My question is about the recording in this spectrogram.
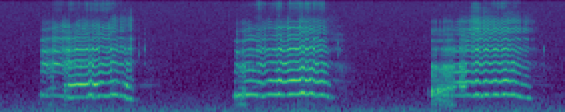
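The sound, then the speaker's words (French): A mother ewe, calling her lamb from a distance, bleats three times at a steady pace, each call a long, quavering baa of about a second, separated by short pauses over a quiet outdoor background. “Dès loin, maman l'a bécrié.”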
